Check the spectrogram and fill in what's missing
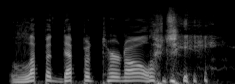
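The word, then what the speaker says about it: lepidopterology: So lepidepterology.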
